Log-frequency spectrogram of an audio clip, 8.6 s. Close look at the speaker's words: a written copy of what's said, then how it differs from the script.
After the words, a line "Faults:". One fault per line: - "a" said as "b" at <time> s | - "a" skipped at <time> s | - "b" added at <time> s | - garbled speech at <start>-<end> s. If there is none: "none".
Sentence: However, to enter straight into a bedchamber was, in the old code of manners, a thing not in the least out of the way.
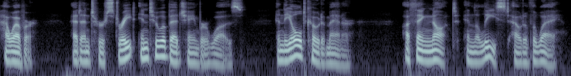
However, at enter straight into a bedchamber was, in the old code of manner, a thing not in the least out of the way.
Faults:
- "to" said as "at" at 1.1 s
- "manners" said as "manner" at 4.9 s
